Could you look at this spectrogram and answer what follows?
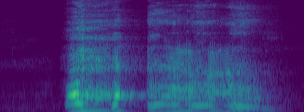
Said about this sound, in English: Cut the bad cough just then, a couple seconds ago.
